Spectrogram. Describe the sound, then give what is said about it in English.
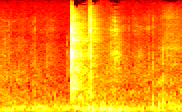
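A metal watch buckle prying at a bottle cap: two quick, sharp metallic clicks, the first louder, then a faint scrape as it slips off. No one speaks. “I may have broke the buckle.”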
